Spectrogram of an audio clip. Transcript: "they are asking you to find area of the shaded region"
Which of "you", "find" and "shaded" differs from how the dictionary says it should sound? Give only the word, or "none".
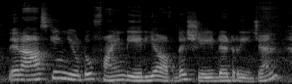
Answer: none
